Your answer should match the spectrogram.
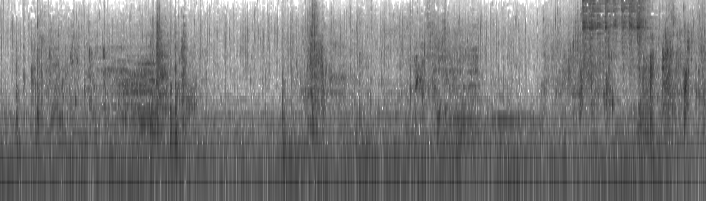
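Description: Water splashing and trickling as handmade paper sheets are scooped one after another from a vat of pulp with a mould, a continuous wet pouring and dripping with a few louder surges.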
